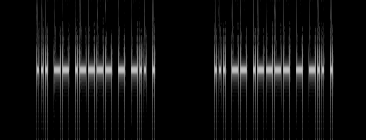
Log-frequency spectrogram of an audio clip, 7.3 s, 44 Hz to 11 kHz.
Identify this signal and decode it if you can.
Morse code, heard as a keyed tone, about 28 wpm, 700 Hz. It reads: SM1TDE SM1TDE
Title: Call Signs Repeated 3x - 28wpm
